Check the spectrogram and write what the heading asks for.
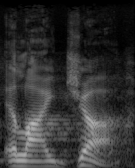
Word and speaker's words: Elijah: So before Elisha, his teacher was a prophet named Elijah with a hard J.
